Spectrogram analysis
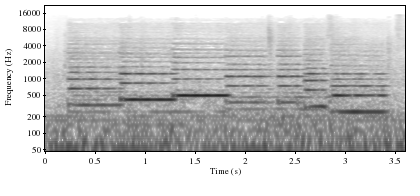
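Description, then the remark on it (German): A train nears the station of Dorf Mecklenburg, the village next to Wietow, a few kilometres from Wismar on the Baltic coast in Mecklenburg-Vorpommern, Germany, sounding a loud, reedy melody of about seven sustained tones that step up and down in pitch, steady and uninterrupted, with no voices. “Und wenn man sich mit der Bahn dem Nachbardorf nähert, wo der Bahnhof ist, hört sich das so an.”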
